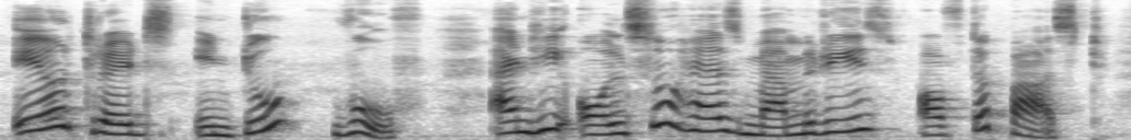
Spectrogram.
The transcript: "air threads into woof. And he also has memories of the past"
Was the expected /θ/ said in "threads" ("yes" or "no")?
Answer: no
